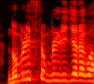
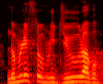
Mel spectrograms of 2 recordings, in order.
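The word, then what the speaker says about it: noblesse oblige: 노블리스 오블리제라고 하는 말이 있잖아요. 영어로는 제라고 발음하고 프랑스어로는 주에 가깝다고 그러더라고요. 프랑스 말 제가 들어보니까 노블리스 오블리주라고 발음을 한다.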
